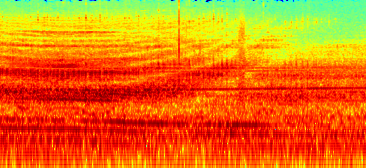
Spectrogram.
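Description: Radio-controlled floatplane's motor and propeller passing low and close, loudest about a second in, its pitch falling as it goes by, then running quieter as it heads down toward the water.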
